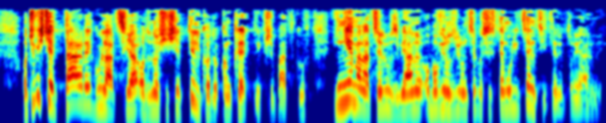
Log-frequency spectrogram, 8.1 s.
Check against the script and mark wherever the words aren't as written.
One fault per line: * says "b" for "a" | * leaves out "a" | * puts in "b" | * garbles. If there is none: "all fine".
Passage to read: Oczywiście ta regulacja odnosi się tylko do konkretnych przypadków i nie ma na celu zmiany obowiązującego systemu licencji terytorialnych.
all fine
